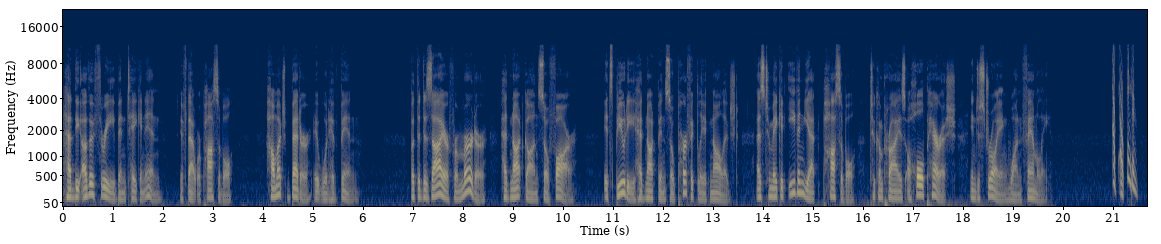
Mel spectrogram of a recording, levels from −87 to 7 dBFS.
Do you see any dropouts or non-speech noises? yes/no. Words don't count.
yes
